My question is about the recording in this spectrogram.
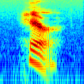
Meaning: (noun) 1. Any of several plant-eating mammals of the genus Lepus, similar to a rabbit, but larger and with longer ears 2. The meat from this animal
- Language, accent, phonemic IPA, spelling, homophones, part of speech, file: English, US, /hɛɚ/, hare, hair, noun / verb / adjective, En-us-hare.ogg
